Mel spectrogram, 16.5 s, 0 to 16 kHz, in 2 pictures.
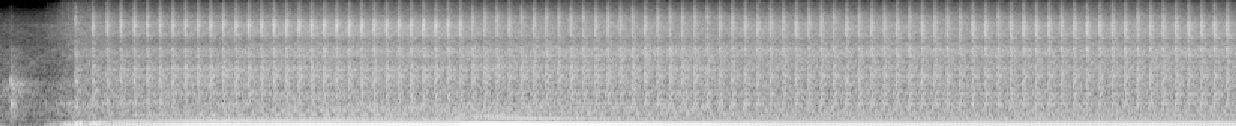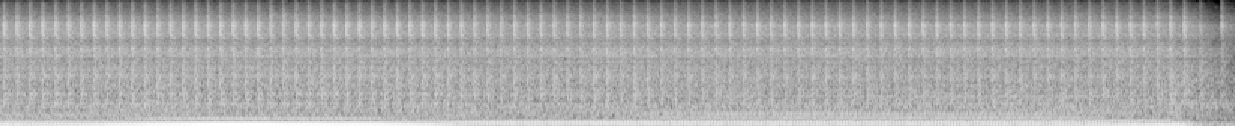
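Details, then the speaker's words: BMW E60 M5 V10 (S85) engine, recently rebuilt with new bottom-end bearings, idles with heavy, steady knocking about four a second that swells with each throttle blip: another spun rod bearing, engine blown. "We definitely spun another bearing, those new bearings that we put in the bottom of this engine, and it is absolutely spun another bearing and is not going to work anymore."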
